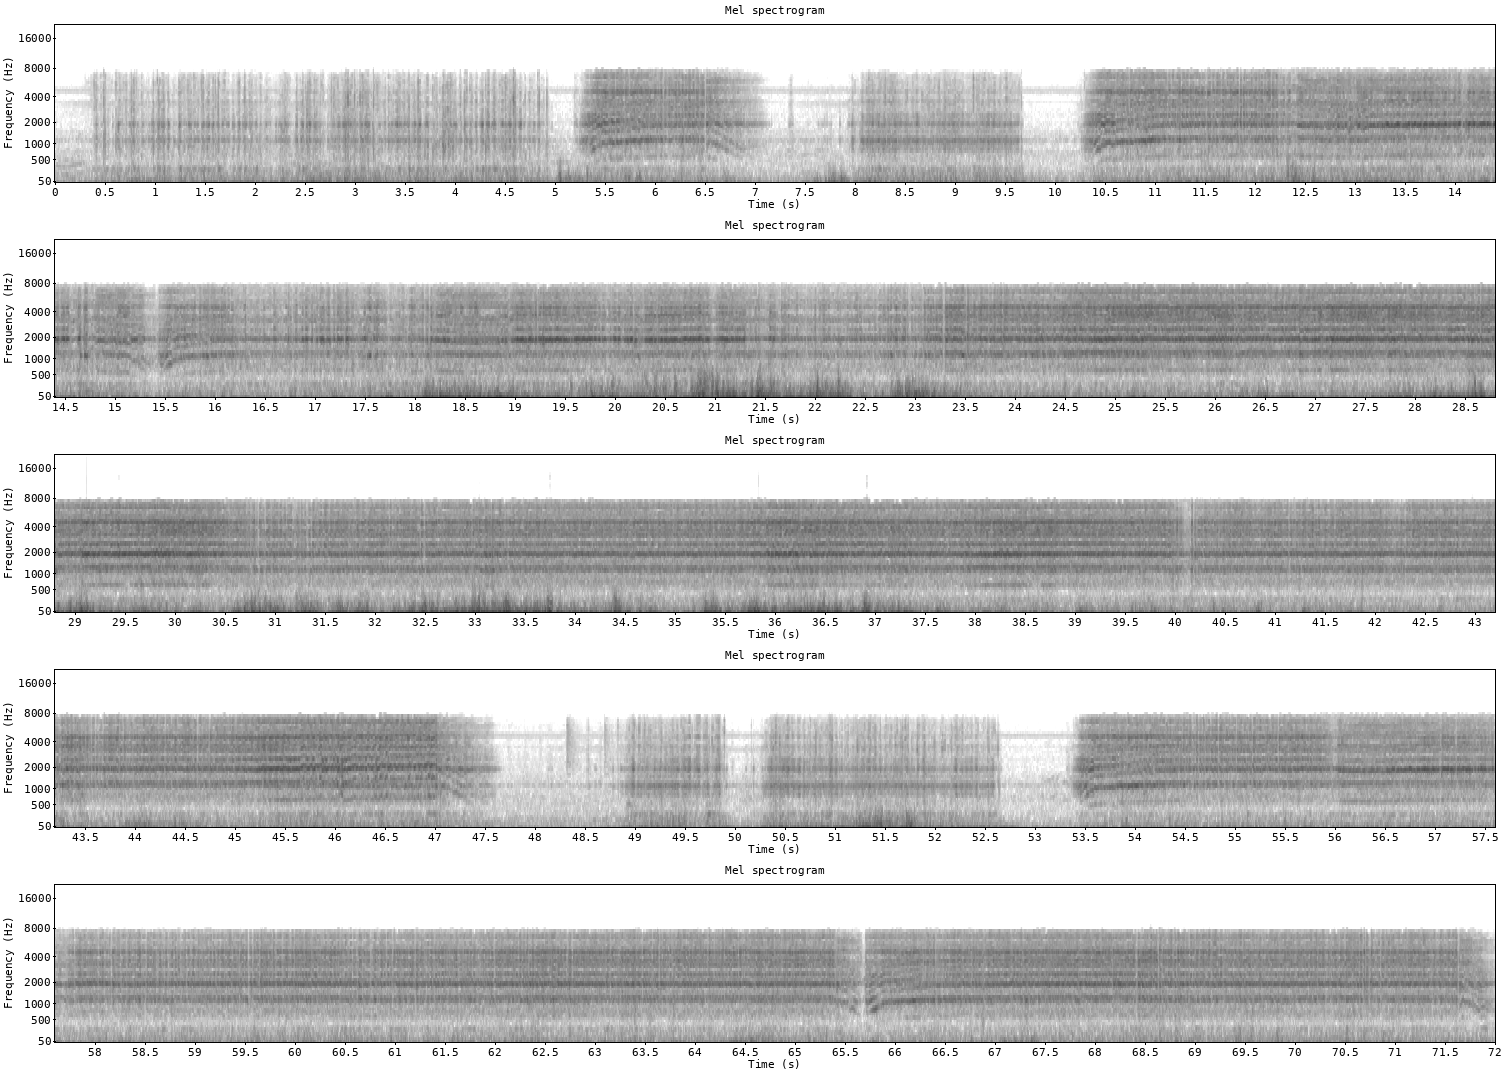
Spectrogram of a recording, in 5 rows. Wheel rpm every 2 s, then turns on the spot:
10, 40, 30, 90, 30, 60, 160, 150, 140, 160, 170, 170, 170, 170, 170, 170, 170, 170, 170, 170, 170, 170, 160, 140, 30, 30, 20, 140, 170, 170, 160, 160, 150, 140, 170, 160.
0-4 8-10 48-52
